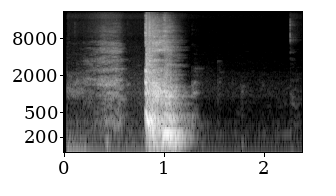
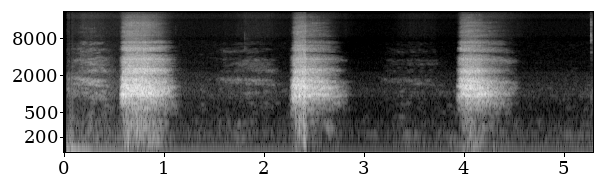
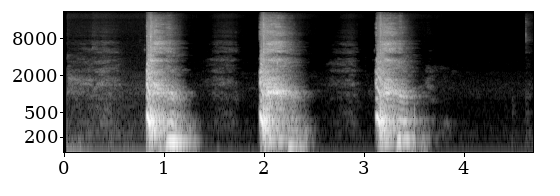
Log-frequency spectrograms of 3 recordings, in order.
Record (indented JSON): {
  "cough_length": "2.4 s",
  "cough_amplitude": 32768,
  "cough_signal_mean_std_ratio": 0.34,
  "exhalation_length": "5.3 s",
  "exhalation_amplitude": 32768,
  "exhalation_signal_mean_std_ratio": 0.4,
  "three_cough_length": "4.7 s",
  "three_cough_amplitude": 32768,
  "three_cough_signal_mean_std_ratio": 0.38,
  "survey_phase": "beta (2021-08-13 to 2022-03-07)",
  "age": "45-64",
  "gender": "Male",
  "wearing_mask": "No",
  "symptom_none": true,
  "smoker_status": "Never smoked",
  "respiratory_condition_asthma": false,
  "respiratory_condition_other": false,
  "recruitment_source": "REACT",
  "submission_delay": "1 day",
  "covid_test_result": "Negative",
  "covid_test_method": "RT-qPCR",
  "influenza_a_test_result": "Negative",
  "influenza_b_test_result": "Negative"
}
